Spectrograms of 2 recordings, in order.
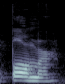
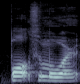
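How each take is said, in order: First: The middle syllables are squeezed into two. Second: All syllables are said in full. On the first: "they say Balmer" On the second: "they don't say Baltimore"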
